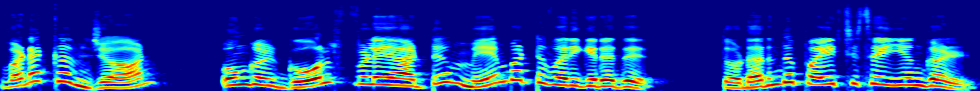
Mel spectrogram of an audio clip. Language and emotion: Tamil, happy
